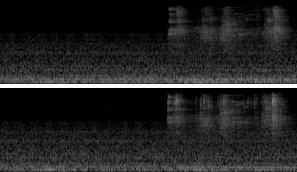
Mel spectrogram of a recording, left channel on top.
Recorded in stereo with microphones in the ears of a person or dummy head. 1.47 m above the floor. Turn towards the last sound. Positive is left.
turn(degrees=-70)  # may be behind; listen again after turning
